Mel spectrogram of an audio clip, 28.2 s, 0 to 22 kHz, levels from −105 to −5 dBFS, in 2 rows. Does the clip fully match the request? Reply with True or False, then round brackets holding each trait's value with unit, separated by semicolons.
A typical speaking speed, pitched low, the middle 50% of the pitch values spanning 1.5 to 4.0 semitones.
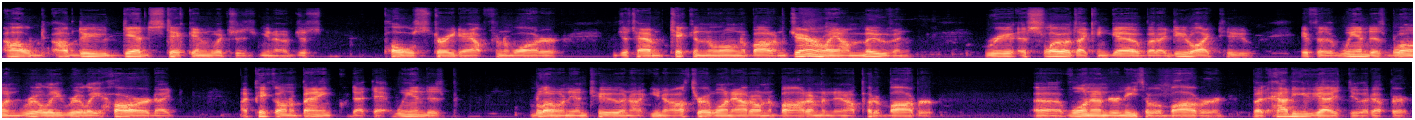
True (195 wpm; 100 Hz; 2.7 semitones)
